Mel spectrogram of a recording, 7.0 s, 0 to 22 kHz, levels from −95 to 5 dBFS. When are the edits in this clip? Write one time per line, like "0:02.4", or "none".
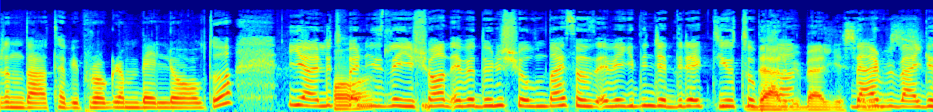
0:02.1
